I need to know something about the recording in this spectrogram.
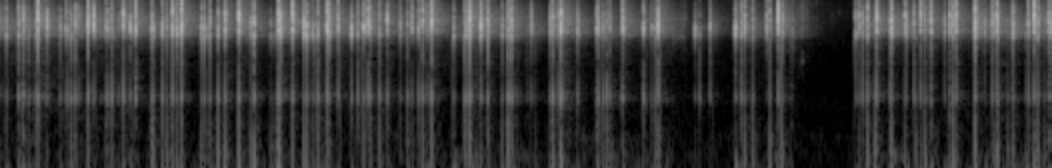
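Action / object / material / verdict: tap / coconut shell half / coconut shell / none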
